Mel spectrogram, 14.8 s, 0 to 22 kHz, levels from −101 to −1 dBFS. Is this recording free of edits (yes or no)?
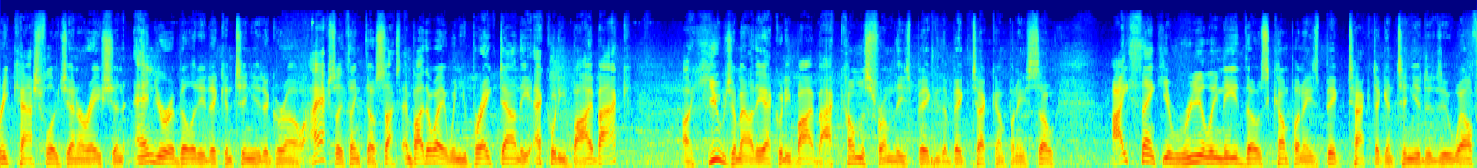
yes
